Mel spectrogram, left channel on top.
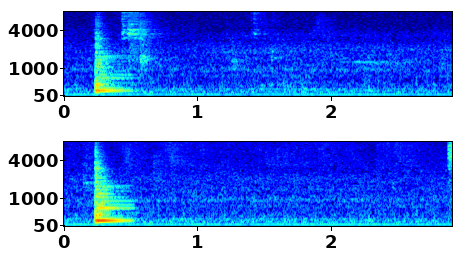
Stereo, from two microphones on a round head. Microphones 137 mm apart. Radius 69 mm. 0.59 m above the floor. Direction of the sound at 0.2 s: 75° right (ahead or behind).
